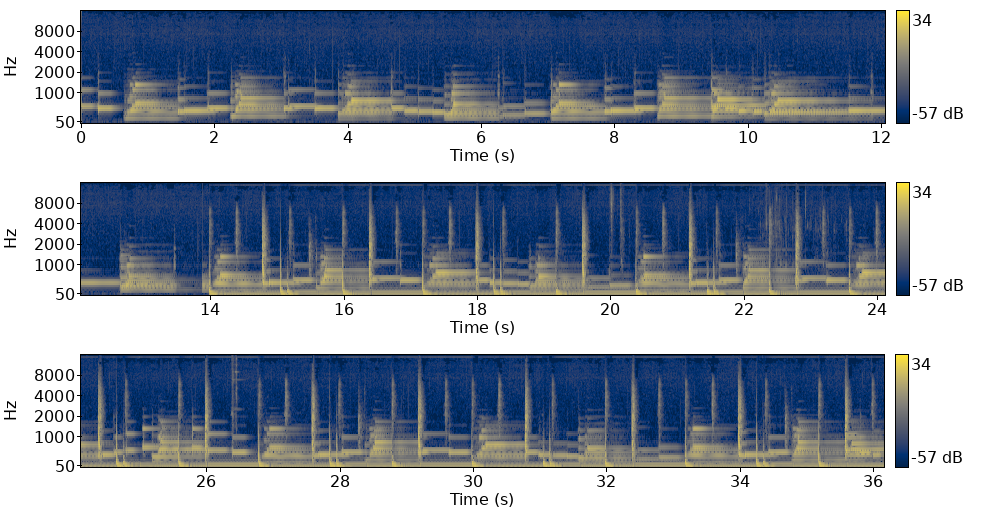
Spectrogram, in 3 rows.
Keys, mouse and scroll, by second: 1.7 scroll down 1, 2.0 middle click, 2.6 scroll up 1, 2.9 middle click, 3.6 scroll down 3, 3.8-6.5 middle drag, 6.5-9.6 drag, 9.6-11.0 middle drag, 11.0-13.7 drag, 13.7 scroll down 2, 13.9 middle click, 14.7 scroll up 2, 14.9 shift+middle click, 15.4-15.8 scroll up 1, 15.8 scroll down 3, 16.0-19.0 middle drag, 19.0 scroll up 2, 19.2 shift+middle click, 19.8 scroll down 2, 20.1 middle click, 21.0-21.3 scroll up 2, 21.3-23.9 shift+middle drag, 23.9-24.6 scroll down 2, 24.6-25.3 scroll down 1, 25.3-27.0 drag, 27.0-27.4 scroll down 1, 27.4 shift+middle click, 27.9 scroll up 4, 28.5-31.4 shift+middle drag, 31.4-32.8 drag, 32.8 shift+middle click, 33.6 scroll up 1, 34.0 scroll down 2, 34.2 middle click, 34.8-36.1 scroll up 3.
